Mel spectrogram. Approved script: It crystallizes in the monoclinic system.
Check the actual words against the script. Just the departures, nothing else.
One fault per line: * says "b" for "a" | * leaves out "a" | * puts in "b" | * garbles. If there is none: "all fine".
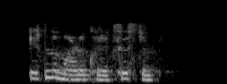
* leaves out "crystallizes"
